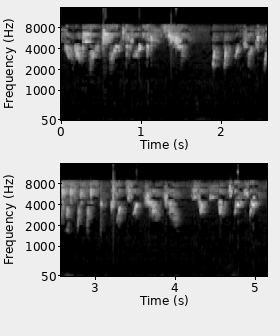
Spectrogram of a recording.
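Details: Bright, fast goldfinch song of clipped chirps and rolling twittered phrases, delivered in near-continuous bursts with brief gaps and a few soft low knocks.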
